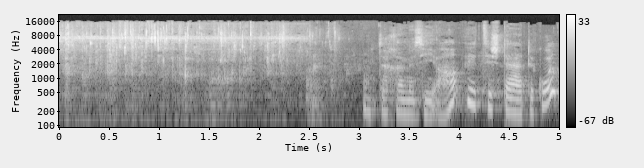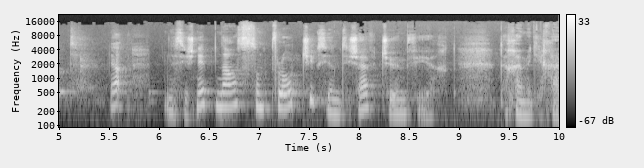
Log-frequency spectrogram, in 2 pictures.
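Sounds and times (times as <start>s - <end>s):
tap water running over seeds in a yogurt cup: 0.0s - 3.0s
speech: 3.1s - 9.9s.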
